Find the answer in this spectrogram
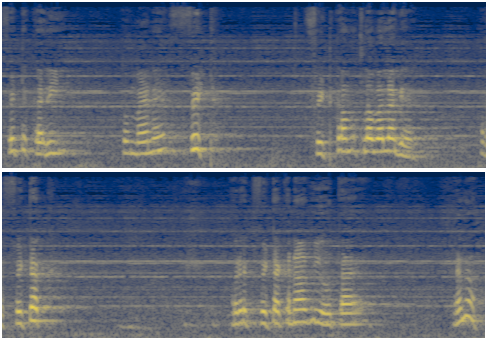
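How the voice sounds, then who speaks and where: A man teaching a religious class, explaining patiently, asking rhetorical questions and chanting verses slowly. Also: very high voice, steady tone, darkish tone, roomy sound, big-room sound, soft background music. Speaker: scripture teacher.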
